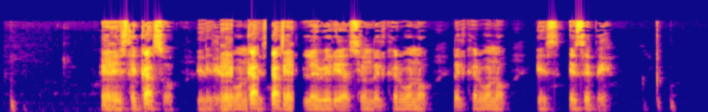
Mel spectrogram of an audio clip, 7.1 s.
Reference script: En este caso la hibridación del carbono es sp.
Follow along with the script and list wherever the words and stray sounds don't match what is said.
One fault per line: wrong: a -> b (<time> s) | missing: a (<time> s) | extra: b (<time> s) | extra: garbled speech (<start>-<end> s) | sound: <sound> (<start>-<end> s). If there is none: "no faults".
extra: garbled speech (2.0-2.9 s)
extra: del carbono (4.5 s)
